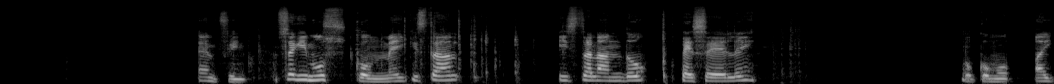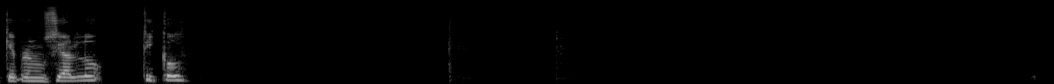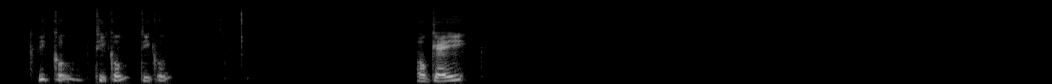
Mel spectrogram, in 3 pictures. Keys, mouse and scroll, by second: 0.2-1.2 scroll down 1, 3.0 click, 3.5 click, 3.8-5.9 typing, 6.5 Return, 9.1-10.5 scroll up 1, 22.5-25.1 scroll down 4, 25.1-25.8 scroll down 1, 25.8 scroll up 2, 27.0-27.7 scroll up 2, 27.7-28.3 scroll up 1, 28.9 scroll up 2, 30.2-31.0 scroll up 2, 31.0 scroll up 1, 31.2-31.6 scroll down 1.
